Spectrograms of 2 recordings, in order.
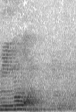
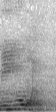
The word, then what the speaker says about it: millón: We write it as un millón. Double L is always pronounced as ya, but in some countries it is also pronounced as z, or say you.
